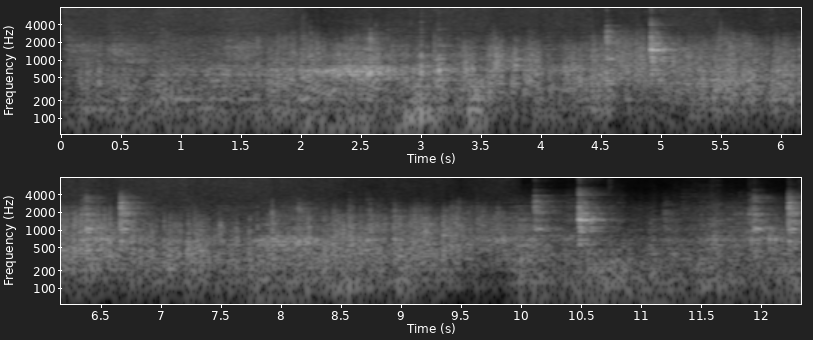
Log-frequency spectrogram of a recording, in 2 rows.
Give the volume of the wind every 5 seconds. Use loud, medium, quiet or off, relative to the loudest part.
loud, loud, medium.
